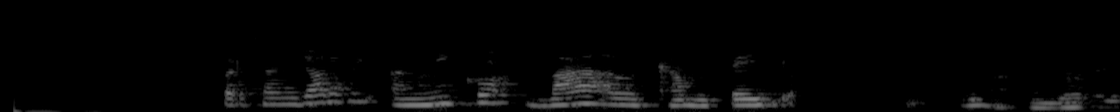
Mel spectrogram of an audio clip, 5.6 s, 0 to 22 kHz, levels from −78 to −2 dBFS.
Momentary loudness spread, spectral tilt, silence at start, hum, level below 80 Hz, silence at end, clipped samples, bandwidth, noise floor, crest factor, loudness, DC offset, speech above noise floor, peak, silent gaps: 12 LU; -7.5 dB/octave; 0.05 s; none; -88 dBFS; 0 s; under 0.1%; 11 kHz; under -90 dBFS; 18 dB; -52 LUFS; under 0.1%; over 38 dB; -36 dBFS; none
